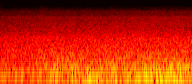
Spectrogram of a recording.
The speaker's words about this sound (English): As you can see behind me, the mighty Pacific Ocean.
